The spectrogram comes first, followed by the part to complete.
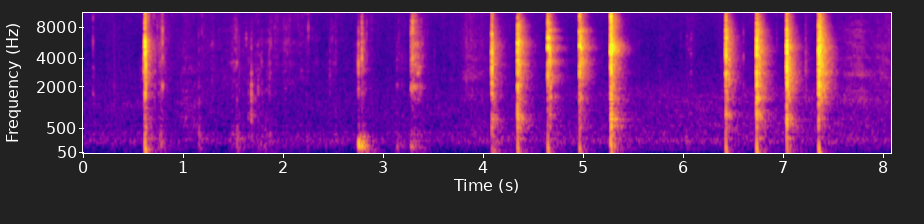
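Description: Sharp taps from an MIP hex driver used as a hammer, knocking at a stubborn hinge pin in the plastic A-arm of an RC truck's rear suspension. A few scattered taps come first, then two quick runs of four or five taps.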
